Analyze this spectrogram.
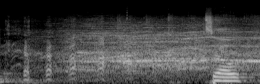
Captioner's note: audience cheering; audience applauds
